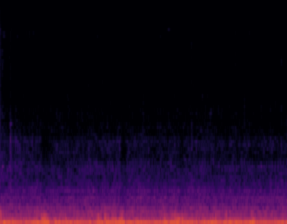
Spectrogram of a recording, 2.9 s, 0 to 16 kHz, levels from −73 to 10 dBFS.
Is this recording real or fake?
real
